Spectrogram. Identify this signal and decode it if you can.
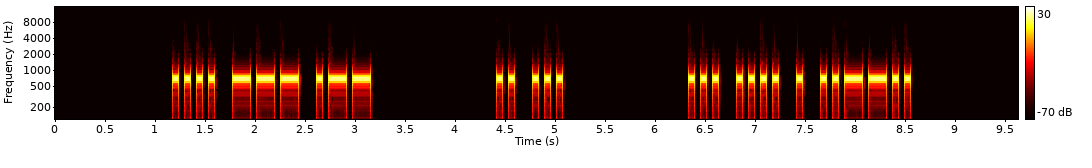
Morse code, heard as a keyed tone, about 21 wpm, 700 Hz. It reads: HOW IS SHE?
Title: 3x Word-Spacing - Sentences from Top 100 Words - 20wpm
